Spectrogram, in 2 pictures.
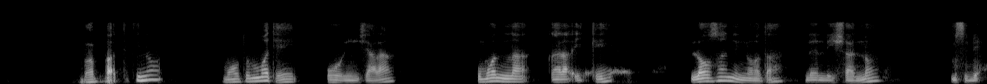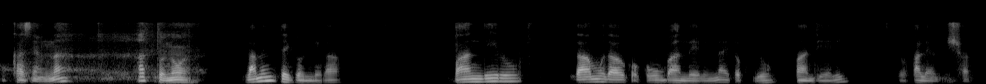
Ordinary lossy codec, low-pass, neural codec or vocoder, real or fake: AAC, 48 kbps; 7.2 kHz; codec, 16 kHz in and 24 kHz out, 0.9 kbps, LongCat-Audio-Codec, fine tuned four codebook decoder; fake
